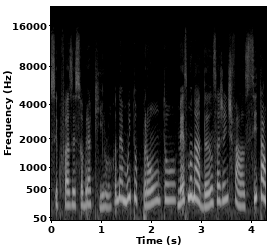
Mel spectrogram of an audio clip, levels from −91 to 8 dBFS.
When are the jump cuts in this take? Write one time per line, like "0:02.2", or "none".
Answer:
0:01.2
0:02.5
